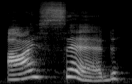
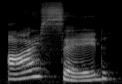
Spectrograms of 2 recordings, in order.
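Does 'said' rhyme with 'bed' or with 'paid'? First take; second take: bed; paid. First: The vowel in said sounds like bed. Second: The vowel in said sounds like paid. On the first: This is how it is said today. "now we've changed it. And now instead we say" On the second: This is the older way of saying it. "We used to say it that way"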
